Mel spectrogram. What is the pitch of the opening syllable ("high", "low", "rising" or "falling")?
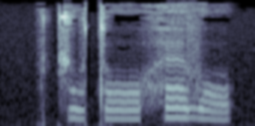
low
